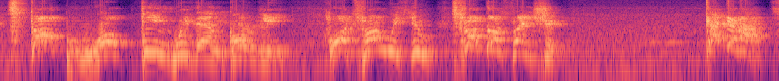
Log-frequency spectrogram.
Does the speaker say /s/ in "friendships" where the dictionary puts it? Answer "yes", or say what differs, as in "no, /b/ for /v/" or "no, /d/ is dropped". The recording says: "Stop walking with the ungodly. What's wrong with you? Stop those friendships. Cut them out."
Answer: no, /s/ is dropped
